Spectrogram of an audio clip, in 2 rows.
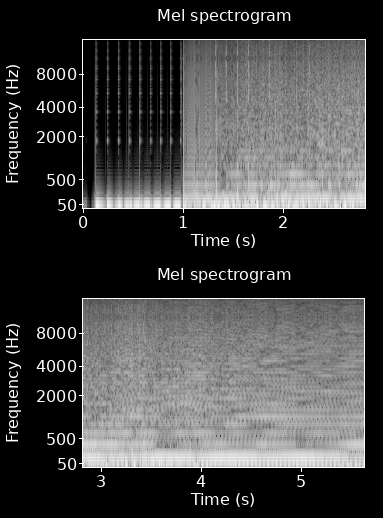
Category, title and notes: Sound effects > Electronic / Design
Optical Theremin 6 Osc ball delay-003
Trippy, Glitchy, FX, Synth, Theremins, Dub, Sweep, Digital, Experimental, noisey, Otherworldly, Glitch, Electronic, Scifi, DIY, Bass, Noise, Robot, Sci-fi, Infiltrator, Analog, Robotic, Optical, Theremin, Spacey, Handmadeelectronic, Instrument, Electro, Alien, SFX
